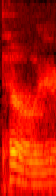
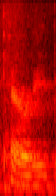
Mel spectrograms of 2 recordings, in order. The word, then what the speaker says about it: Paré: My name is Kurt Perry, and it's spelled with a K, U-R-T, and the last name is Paré, P-A-R-E, although I just say Perry because that doesn't sound so Frenchy.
